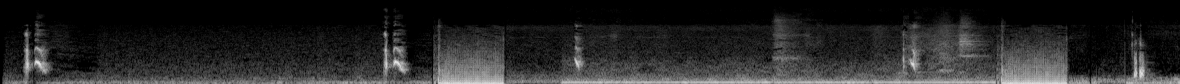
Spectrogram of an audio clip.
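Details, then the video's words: Cat hiccuping: short, sharp hiccups spaced two to four seconds apart, about five in twelve seconds. A steady low hum runs underneath, broken by two loud buzzing bursts. "cat hiccups"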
